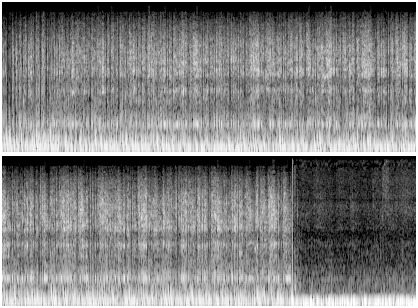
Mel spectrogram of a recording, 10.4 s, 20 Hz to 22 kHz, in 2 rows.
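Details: 1981 Chevy Corvette, brand-new V8 after overheating repairs: electric fan, insulated fuel line, new fuel filter and spacer. Deep, steady idle with an even low rumble and no knocks, misses or hunting. Normal idle.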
